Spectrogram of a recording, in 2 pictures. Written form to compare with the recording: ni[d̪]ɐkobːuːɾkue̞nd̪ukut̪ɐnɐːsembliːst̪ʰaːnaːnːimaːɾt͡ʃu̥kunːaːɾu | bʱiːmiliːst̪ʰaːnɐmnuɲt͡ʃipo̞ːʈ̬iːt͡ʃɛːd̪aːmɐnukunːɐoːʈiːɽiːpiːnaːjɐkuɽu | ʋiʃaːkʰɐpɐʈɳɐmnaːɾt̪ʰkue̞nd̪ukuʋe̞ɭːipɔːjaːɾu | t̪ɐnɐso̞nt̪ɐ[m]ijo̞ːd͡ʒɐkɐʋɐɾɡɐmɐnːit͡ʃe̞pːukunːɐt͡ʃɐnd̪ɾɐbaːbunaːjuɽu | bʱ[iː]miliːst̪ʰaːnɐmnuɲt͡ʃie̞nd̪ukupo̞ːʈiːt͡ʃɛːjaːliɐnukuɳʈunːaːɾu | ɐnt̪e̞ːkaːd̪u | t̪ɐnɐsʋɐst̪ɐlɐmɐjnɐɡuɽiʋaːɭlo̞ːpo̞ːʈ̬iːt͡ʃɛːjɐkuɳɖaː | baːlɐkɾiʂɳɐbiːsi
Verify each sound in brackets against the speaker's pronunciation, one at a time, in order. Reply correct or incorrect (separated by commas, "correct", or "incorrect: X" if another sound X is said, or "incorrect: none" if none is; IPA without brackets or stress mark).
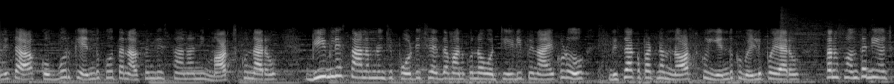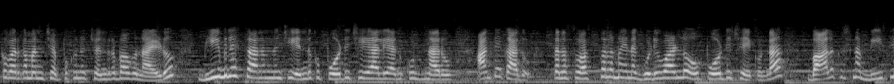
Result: incorrect: t̪, incorrect: n, correct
